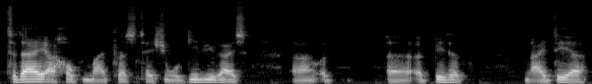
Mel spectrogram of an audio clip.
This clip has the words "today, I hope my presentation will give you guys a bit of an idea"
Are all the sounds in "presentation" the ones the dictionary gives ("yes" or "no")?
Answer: yes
